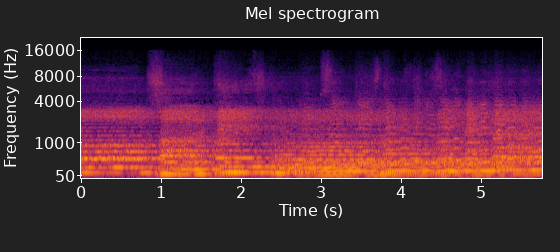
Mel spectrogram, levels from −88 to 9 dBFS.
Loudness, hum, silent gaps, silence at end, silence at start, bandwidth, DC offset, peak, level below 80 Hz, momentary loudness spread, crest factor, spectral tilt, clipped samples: -18 LUFS; none; none; 0 s; 0 s; 12 kHz; 0.5%; -4 dBFS; -30 dBFS; 3 LU; 12 dB; -7 dB/octave; under 0.1%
